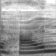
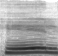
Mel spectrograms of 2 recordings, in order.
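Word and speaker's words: hail: ठीक है एच आई एल को क्या पढ़ेंगे हाइल नहीं पढ़ेंगे इसको पढ़ेंगे हेल कैसे पढ़ेंगे हेल पढ़ेंगे और बील को क्या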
